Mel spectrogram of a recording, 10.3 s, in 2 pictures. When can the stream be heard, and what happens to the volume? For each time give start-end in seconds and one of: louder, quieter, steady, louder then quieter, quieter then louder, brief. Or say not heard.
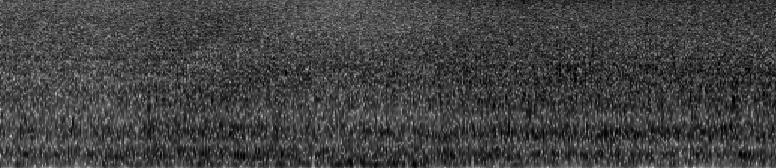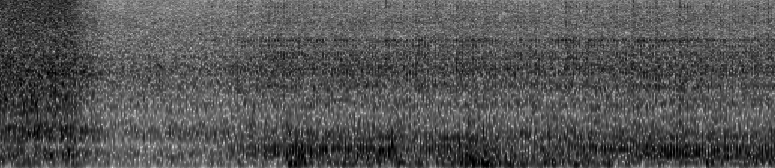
0.0-10.3 quieter.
